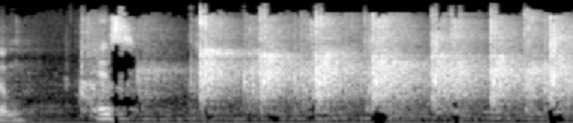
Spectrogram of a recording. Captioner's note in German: Beifall Freie Demokraten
